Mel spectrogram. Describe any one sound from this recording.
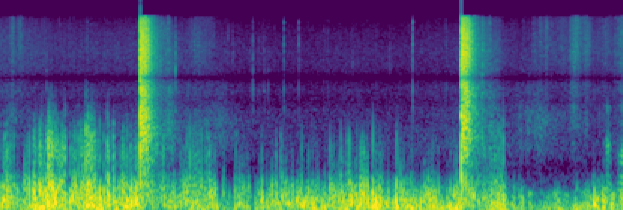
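A shotgun fires.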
